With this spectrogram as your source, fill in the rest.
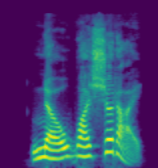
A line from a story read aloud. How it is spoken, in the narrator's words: Eve snapped, without thinking how it would sound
